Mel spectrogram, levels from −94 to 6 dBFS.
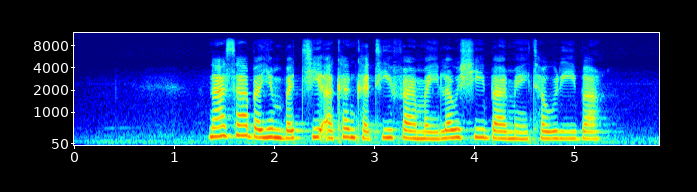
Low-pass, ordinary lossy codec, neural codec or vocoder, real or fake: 9.9 kHz; none; none; real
